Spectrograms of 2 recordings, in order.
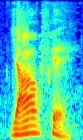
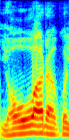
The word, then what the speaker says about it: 야훼: 그러니까 축약해서 발음해 보면 이 테트라그람마톤을 축약해서 발음하면 야훼, 야훼. 야훼가 됩니다. 야훼 네. 혹은 야훼가 됩니다. 네. 이거 갖고 다투면 안 돼요. 아, 야훼나 야훼나. 예. 네. 그러니 네. 이 테트라그람마톤을 뭐 여호와라고 읽든지 아니면 야훼라고 읽든지 네.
